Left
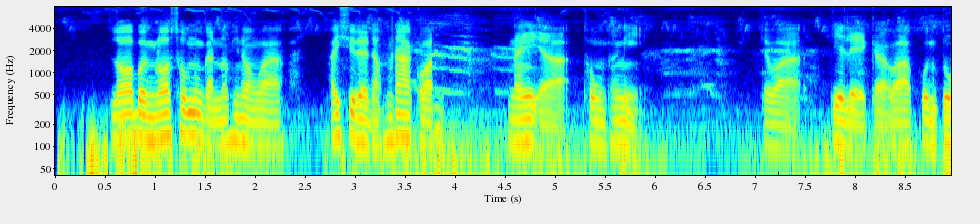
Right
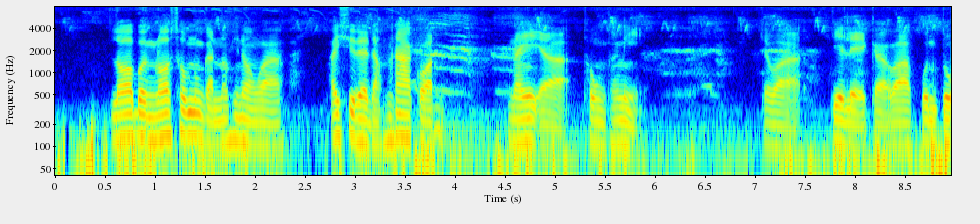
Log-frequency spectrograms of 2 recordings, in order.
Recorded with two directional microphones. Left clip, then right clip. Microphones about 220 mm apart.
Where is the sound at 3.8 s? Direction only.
40° right (ahead or behind).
